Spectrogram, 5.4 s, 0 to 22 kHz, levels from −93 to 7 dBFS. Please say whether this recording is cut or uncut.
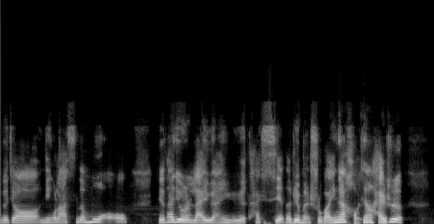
uncut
